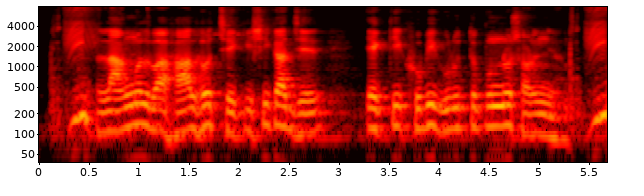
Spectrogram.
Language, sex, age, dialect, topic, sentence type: Bengali, male, 51-55, Standard Colloquial, agriculture, statement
